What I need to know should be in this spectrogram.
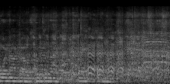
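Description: A young man sings loudly into a microphone through loudspeakers in a large echoing hall.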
